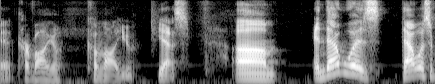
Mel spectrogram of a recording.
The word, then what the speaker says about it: Carvalho: Carvalho.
